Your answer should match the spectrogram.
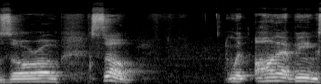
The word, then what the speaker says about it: Zoro: kids pronunciations or what, kind of like how it was Zolo and the Viz manga had Zolo, but it turned out it was Zoro.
